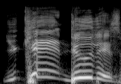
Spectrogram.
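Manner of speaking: high, loud, slowed protest; exasperated protest. Real, not acted. Vlogger calling out Trump over the commercial, exasperated protest. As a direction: plead loudly in disbelief.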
